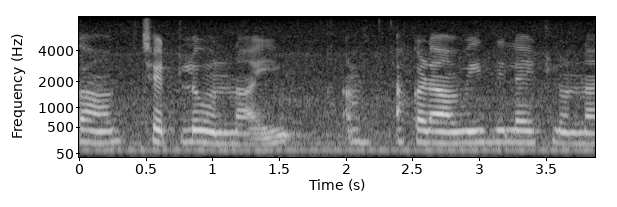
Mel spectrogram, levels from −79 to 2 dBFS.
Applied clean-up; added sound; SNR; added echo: none; none; none; none.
